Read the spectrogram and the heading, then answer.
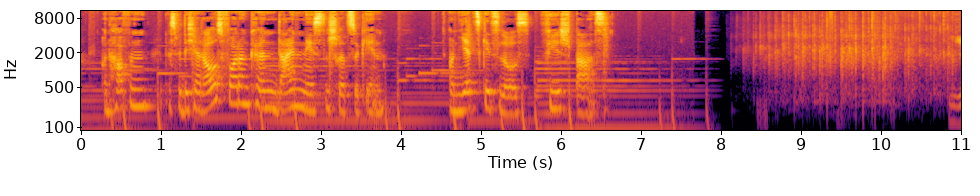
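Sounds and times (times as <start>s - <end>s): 
speech: 0.3s - 4.0s, 4.6s - 6.7s
audience applause: 8.2s - 10.9s.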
